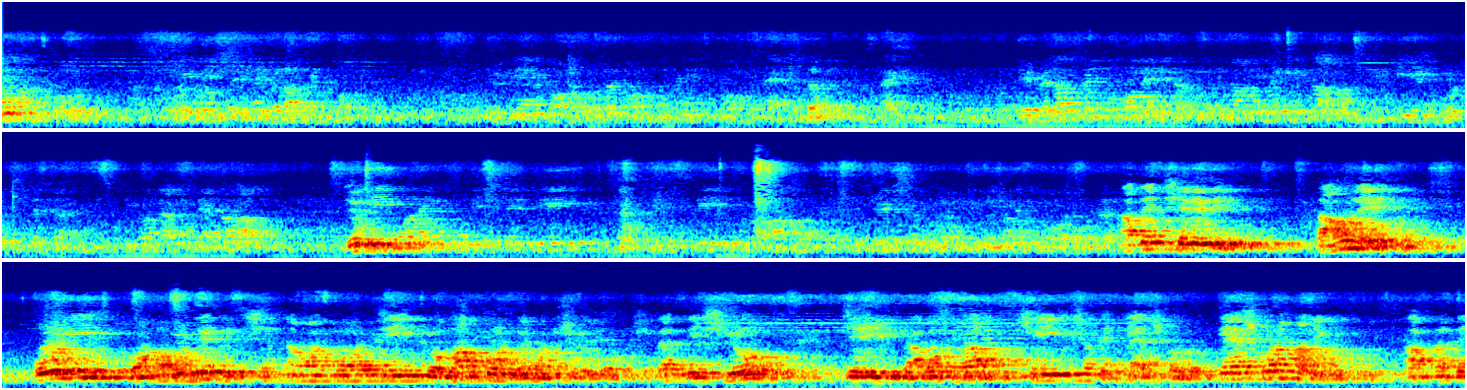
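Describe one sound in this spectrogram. A young man speaks with animation through a microphone and loudspeakers in an echoing hall.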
